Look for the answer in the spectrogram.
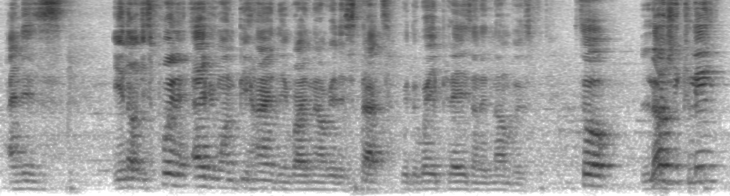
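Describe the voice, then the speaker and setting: A man in his thirties, raised in France, hosting a casual podcast monologue in an animated, hyping way with casual swearing, recorded at a gym. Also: mid-range voice, reverberant, a little hiss or hum. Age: 30s. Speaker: podcast host. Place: gym at work.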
